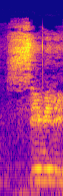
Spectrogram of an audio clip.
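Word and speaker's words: simile: अब नेक्स्ट जो फिगर है वो नेक्स्ट फिगर आपके आएगा सिमिली फिगर, और कई बच्चे इसको स्माइल बोलते हैं, स्माइल, जबकि स्माइल की स्पेलिंग क्या होती है, ये वाली। इसका मतलब क्या है, सिमिली।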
